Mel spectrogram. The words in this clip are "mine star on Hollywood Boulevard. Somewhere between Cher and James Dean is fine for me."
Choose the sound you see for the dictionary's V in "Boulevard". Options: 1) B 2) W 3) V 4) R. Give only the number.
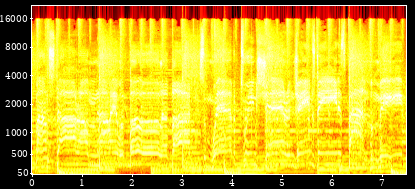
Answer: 1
